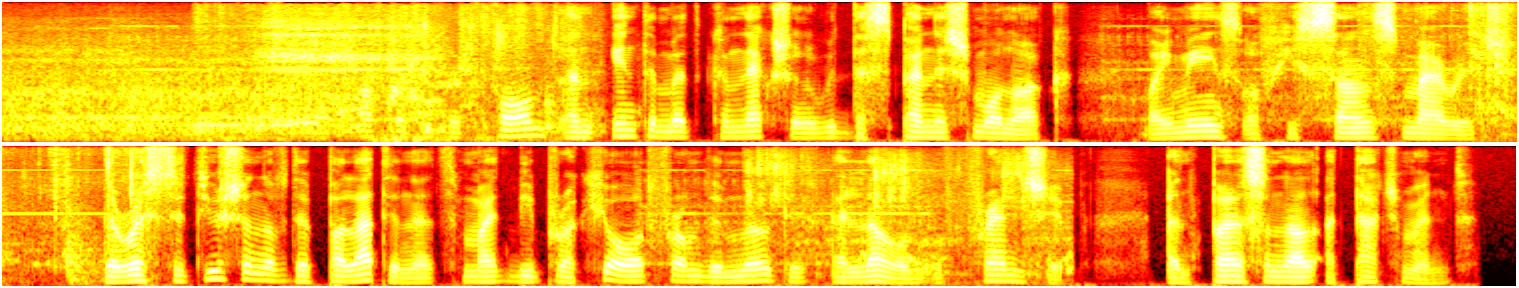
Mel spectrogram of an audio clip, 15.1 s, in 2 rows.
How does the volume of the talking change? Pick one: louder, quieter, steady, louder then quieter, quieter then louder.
steady.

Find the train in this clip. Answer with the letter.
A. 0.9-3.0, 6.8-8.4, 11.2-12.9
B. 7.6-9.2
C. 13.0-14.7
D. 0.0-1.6
D.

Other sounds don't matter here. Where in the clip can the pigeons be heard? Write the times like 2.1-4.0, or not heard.
0.9-3.0, 6.8-8.4, 11.2-12.9.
